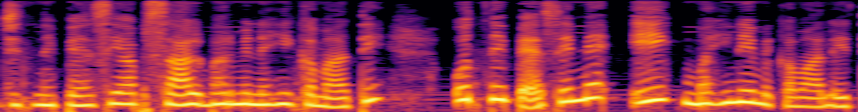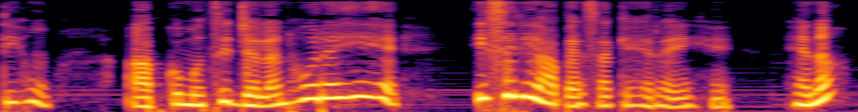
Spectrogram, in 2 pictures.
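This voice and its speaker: A woman's voice: on the high side, sing-song, moderate pace, mellow, no echo, soft background music. A woman voicing a greedy, crafty mother who sells street food, with a persuasive manner, in a cartoon story. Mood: smug. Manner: self-justifying, persuasive.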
